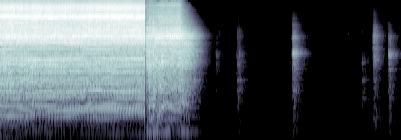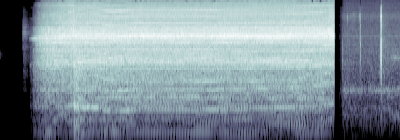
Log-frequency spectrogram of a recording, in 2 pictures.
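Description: Parkside cordless mini circular saw cutting through old wooden chair legs: a steady run whose note changes about three seconds in before the blade winds down about a second later. After a pause with a few faint taps, the saw starts again for a second cut of about six seconds that stops abruptly near the end.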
